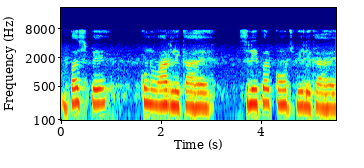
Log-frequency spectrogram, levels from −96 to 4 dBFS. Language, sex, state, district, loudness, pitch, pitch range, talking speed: Hindi, male, Uttar Pradesh, Lucknow, -15 LUFS, 205 Hz, 185-220 Hz, 110 wpm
